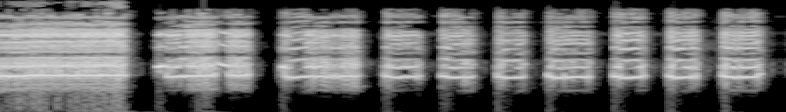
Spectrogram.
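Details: Female wild red junglefowl ending a long harsh squawk, then repeating clipped, nasal cackling notes roughly three per second, about ten in a row.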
